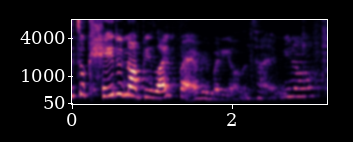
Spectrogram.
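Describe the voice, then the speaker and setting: Lively intonation marks a woman's high-pitched voice. Noticeable background noise and audible room echo are present. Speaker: lifestyle vlogger. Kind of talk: casual chat. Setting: kitchen, cooking while talking. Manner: casual, filler-heavy.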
